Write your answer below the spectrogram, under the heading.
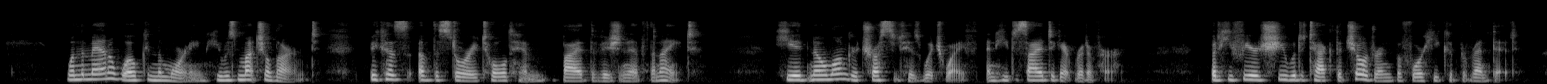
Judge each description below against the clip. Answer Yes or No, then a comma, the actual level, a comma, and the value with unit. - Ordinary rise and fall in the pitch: Yes, average, 3.3 semitones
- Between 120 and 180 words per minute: No, average, 200 wpm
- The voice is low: No, high, 195 Hz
